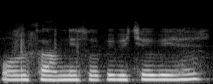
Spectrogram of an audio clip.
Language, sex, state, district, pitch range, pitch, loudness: Hindi, female, Uttar Pradesh, Shamli, 210-220 Hz, 215 Hz, -13 LUFS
